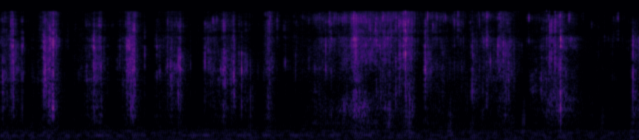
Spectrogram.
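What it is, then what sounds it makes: Plastic bubble wrap. Fingertips and long nails press and pop bubbles on a roll of clear plastic bubble wrap resting on a table. Sharp, bright pops mix with crisp crinkling, and the sound is almost entirely high-pitched with very little low end. The pops are quick and dry, dying away almost instantly between bursts of plastic rustle.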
